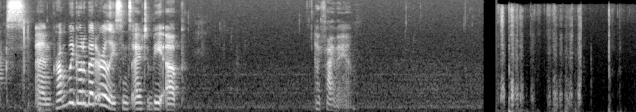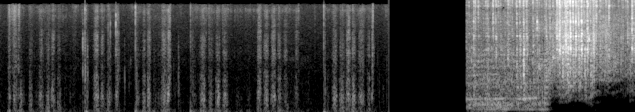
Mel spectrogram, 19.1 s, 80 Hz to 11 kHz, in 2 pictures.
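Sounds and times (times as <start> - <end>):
pen writing on paper: 9.7 - 15.2.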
